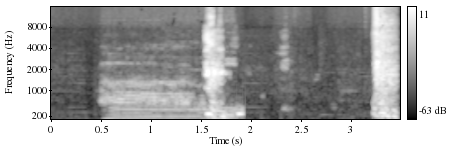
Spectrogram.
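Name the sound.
sneeze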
